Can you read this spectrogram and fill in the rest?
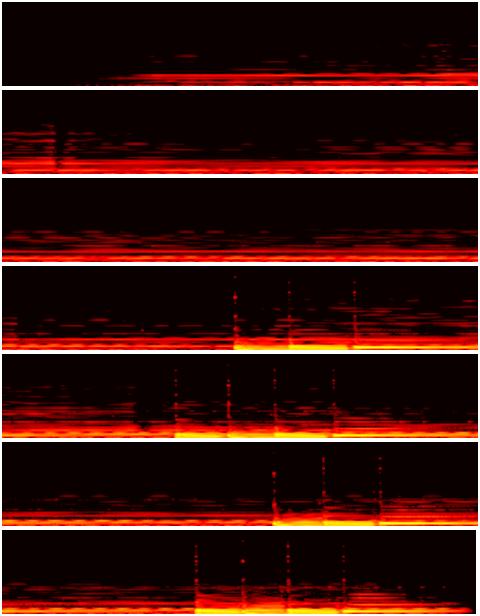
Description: congas, marimba, bodhran;
bass clarinet, alto sax & soprano sax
